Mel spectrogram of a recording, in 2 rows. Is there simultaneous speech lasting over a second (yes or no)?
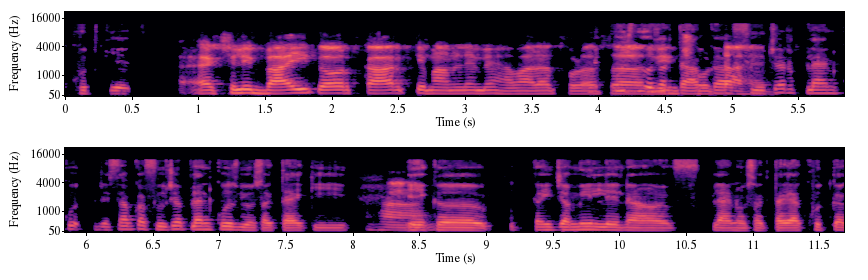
yes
